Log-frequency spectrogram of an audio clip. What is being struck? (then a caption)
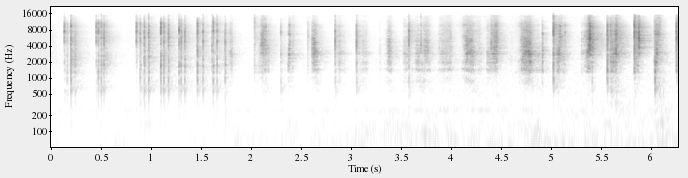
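Plastic game controller. Long nails tap and scratch the front and grips of a hollow black plastic Xbox 360 controller as it is turned in the hands. About 27 quick, dry, bright clicks and scratchy bursts follow one another with almost no low end and no ring.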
